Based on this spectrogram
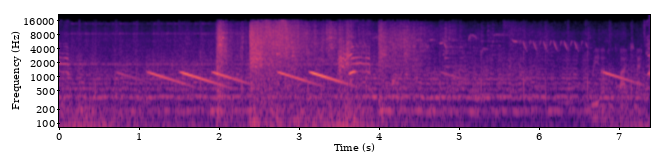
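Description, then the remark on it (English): In a video game level, a dense swarm of bees that drop light bulbs drones steadily throughout, loud, while repeated falling whistle-like tones and a couple of sharp crashing bursts cut through the buzzing. “There's a freaking bee. There are swarms of bees dropping light bulbs.”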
